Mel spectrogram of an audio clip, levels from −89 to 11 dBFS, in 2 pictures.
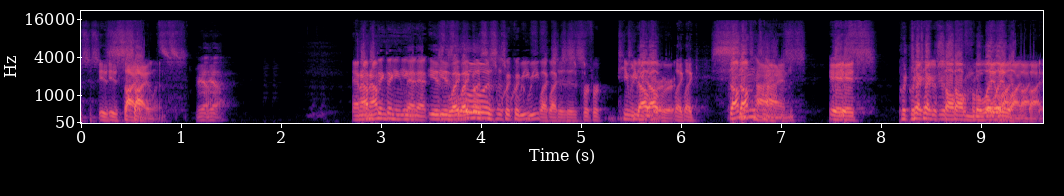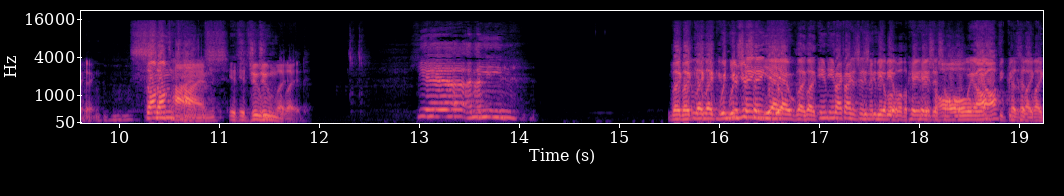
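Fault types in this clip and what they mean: Channel delay (doubling): throughout the clip, every syllable of the speech is followed by a second copy at the same level about 93 ms later. One channel is running late by a long buffer, which fits a 4096-sample offset, and when the two channels are summed to mono the late copy doesn't blend in. It sits apart as a distinct slap echo, so each consonant onset sounds doubled.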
